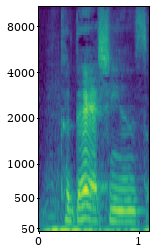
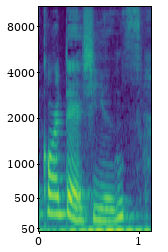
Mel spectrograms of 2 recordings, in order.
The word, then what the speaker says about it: Kardashians: to be the court doors but it's a Kadesh hands okay let me say it right y'all know I don't follow them sorry there's no shade no shade for those who love the Kardashians but anyway you know it takes a lot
